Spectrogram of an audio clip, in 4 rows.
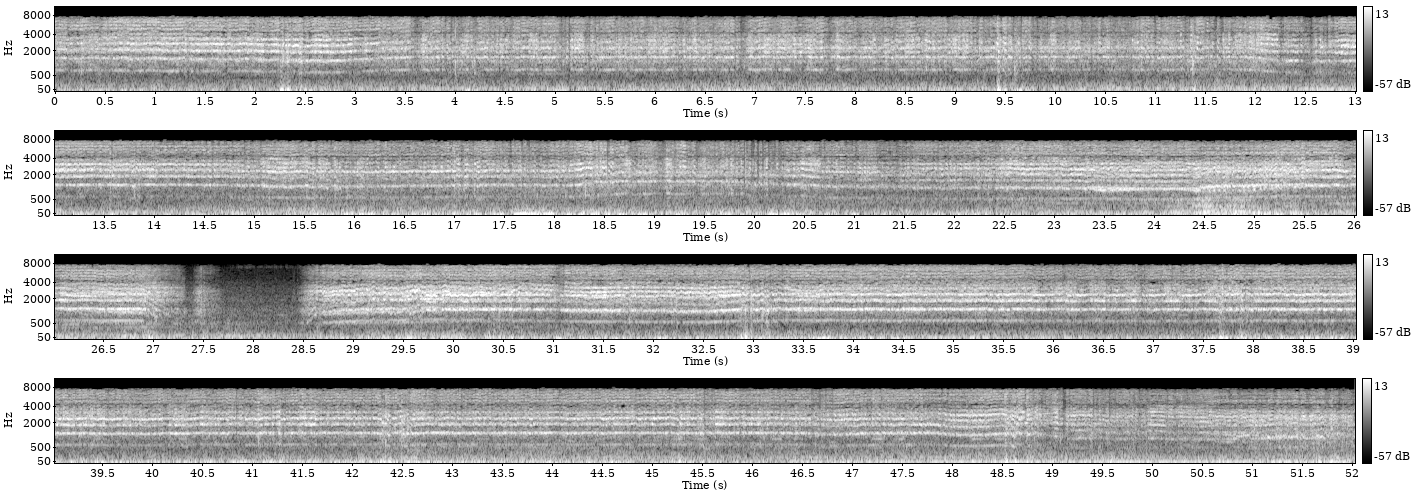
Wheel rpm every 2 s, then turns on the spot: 180, 180, 200, 200, 200, 200, 170, 150, 160, 180, 160, 130, 140, 80, 100, 160, 150, 160, 160, 160, 160, 160, 160, 160, 140, 110.
none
